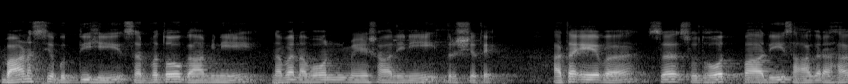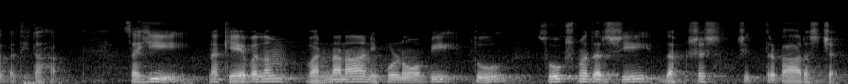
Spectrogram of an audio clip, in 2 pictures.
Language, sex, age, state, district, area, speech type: Sanskrit, male, 30-45, Karnataka, Bangalore Urban, urban, spontaneous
